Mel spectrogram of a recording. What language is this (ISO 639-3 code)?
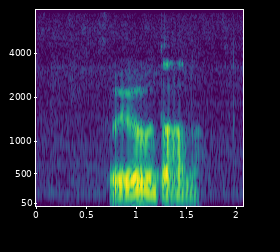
isl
